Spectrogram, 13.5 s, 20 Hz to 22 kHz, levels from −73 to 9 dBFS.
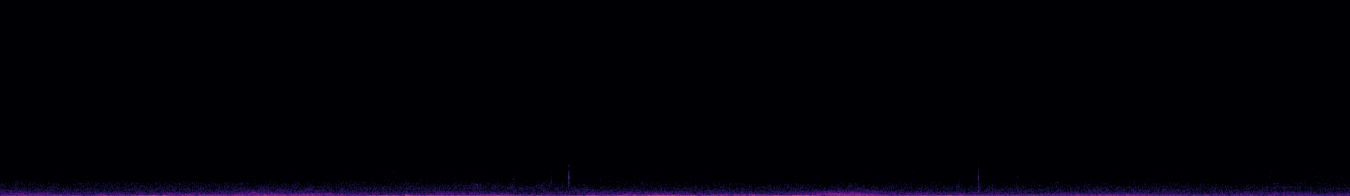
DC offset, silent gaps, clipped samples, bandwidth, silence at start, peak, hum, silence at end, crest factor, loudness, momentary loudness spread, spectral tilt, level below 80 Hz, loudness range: under 0.1%; none; under 0.1%; 15 kHz; 0 s; -22 dBFS; none; 0 s; 18 dB; -47 LUFS; 11 LU; -7 dB/octave; -42 dBFS; 7 LU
